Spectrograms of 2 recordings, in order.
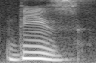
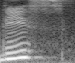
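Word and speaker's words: dix: De and these. De and these. The X in de is silent, but the X in these is pronounced.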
